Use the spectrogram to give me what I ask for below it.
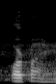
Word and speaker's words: Orpah: Am I saying that right? I called her Oprah before. Orpah, yeah.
